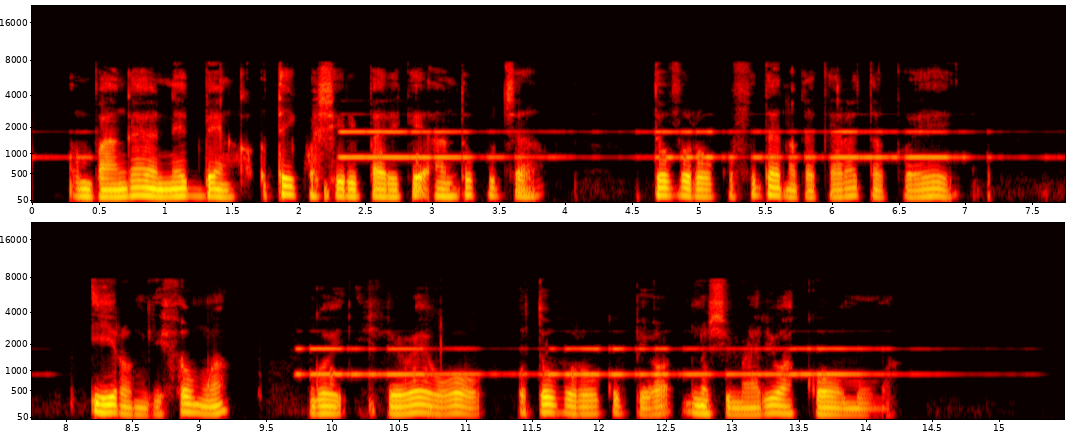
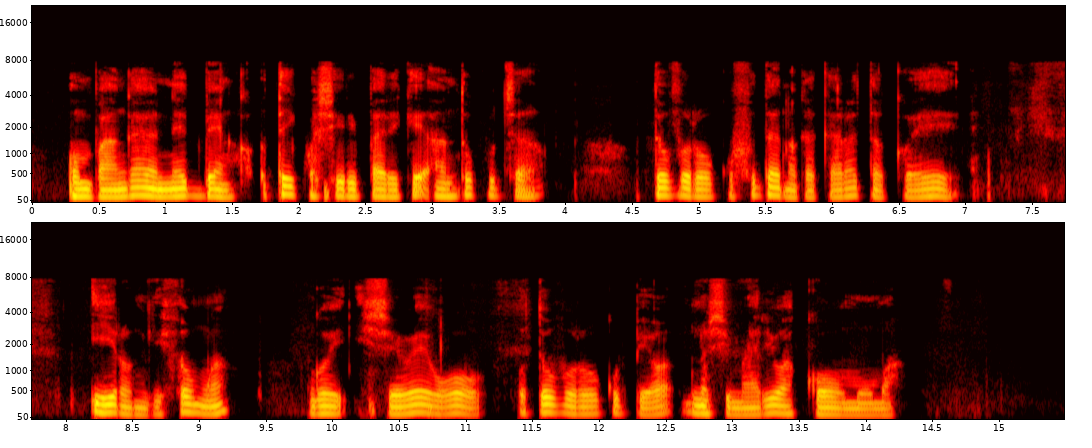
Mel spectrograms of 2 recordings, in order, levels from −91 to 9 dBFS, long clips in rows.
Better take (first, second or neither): second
